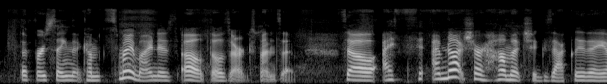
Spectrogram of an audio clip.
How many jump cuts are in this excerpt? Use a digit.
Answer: 1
